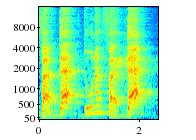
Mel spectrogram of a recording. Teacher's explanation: The sound is sharp because of the hamza.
